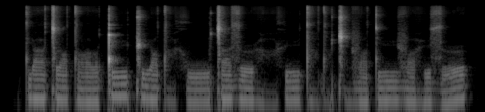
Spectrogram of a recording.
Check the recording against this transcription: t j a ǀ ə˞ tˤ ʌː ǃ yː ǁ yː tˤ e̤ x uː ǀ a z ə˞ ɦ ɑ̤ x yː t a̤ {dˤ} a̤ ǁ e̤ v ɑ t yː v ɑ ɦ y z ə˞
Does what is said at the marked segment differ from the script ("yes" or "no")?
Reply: no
